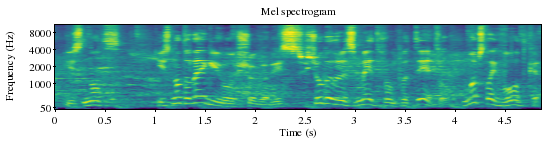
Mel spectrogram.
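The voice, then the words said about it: Put-on Eastern European Russian accent. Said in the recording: “I have a Russian. ... Mine is definitely more Eastern. Eastern European / Russian.”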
